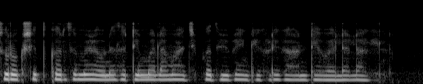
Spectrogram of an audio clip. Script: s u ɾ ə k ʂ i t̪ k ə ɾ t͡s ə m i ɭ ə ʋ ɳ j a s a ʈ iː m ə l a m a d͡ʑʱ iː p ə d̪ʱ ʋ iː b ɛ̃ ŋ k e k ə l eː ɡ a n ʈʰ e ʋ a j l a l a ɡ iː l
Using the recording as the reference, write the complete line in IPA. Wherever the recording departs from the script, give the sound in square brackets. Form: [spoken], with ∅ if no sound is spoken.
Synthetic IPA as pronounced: s u ɾ ə k ʂ i t̪ k ə ɾ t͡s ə m i ɭ ə ʋ ɳ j a s a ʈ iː m ə l a m a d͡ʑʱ iː p ə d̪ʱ ʋ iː b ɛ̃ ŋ k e k ə [ɽ] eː ɡ a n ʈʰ e ʋ a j l a l a ɡ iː l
